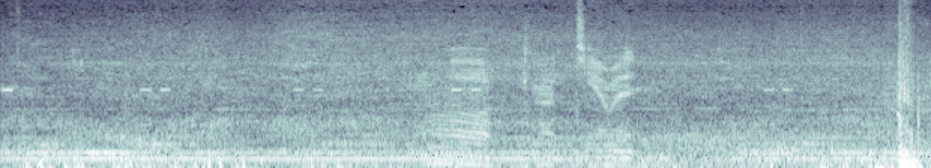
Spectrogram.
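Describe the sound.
An electric car's powered door whirs open as the car is about to be plugged in for charging, with a brief rising and falling motor whine over a steady idling hum, ending in a sharp clunk. A person mutters briefly during it.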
